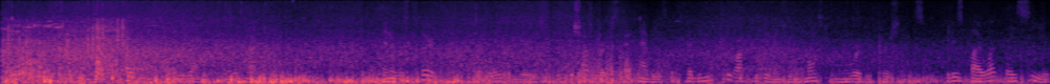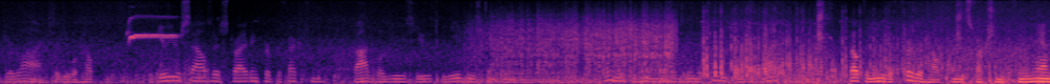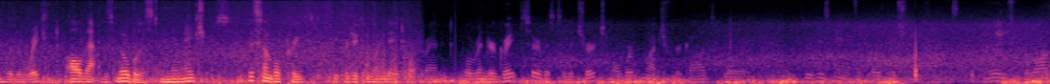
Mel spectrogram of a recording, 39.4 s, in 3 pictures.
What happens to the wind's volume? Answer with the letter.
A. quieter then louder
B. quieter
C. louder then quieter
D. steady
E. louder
A.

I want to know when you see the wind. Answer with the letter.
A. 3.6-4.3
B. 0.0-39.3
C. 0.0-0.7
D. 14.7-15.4
B.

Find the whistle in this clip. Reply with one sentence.
You can hear the whistle from 14.7 to 15.4 s.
